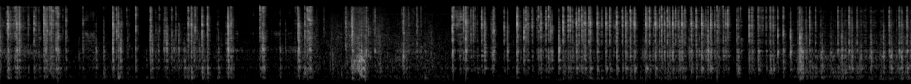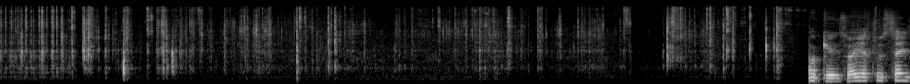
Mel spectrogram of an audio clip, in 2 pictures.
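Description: Metal parts click and scrape as they are handled.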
